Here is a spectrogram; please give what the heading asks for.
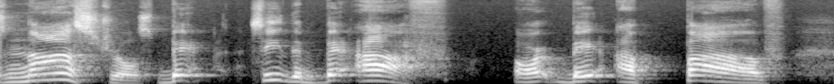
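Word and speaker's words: באפיו: See, the be'af or be'apav. We pronounce it with a P sound there, but af is the nose.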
